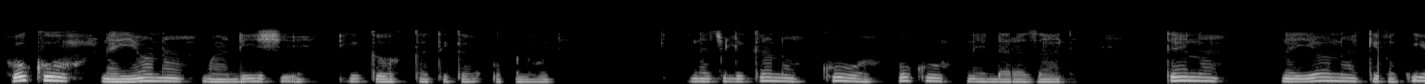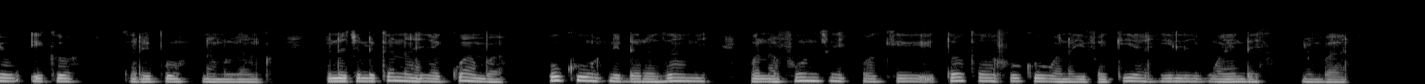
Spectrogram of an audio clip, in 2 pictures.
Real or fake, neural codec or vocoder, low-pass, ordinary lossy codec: real; none; 5.4 kHz; Opus, 64 kbps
